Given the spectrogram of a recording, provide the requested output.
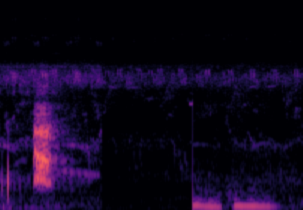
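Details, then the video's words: Barking deer, or muntjac, calling unseen in its forest habitat in Nepal. One loud, clipped bark opens the recording, followed by quiet, a sharp tap, and low rumbling hum beneath a continuous insect whine. "Real Barking Deer Call"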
